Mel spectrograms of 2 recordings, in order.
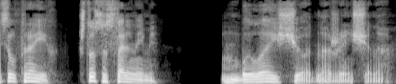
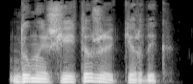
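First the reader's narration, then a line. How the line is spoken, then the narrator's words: Dejected question. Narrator (Russian): упавшим голосом спросил я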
